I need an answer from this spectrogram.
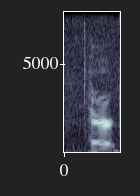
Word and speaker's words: Harrick: Is it Harrick or Harrick? Or Harrick. Harrick, see? Yeah. I nailed it. We needed to clarify that so folks know how to say it correctly.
